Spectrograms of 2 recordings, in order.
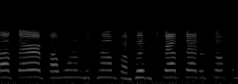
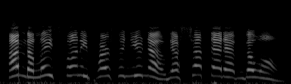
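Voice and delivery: louder, scolding dismissal; loud brush-off; 3 semitones higher, 9 dB louder than usual. Retold or imitated. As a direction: shoo him off loudly. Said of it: "And I'm like".

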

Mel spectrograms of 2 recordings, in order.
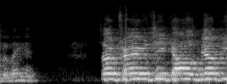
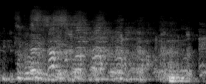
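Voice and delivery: laughing; 4 semitones lower than usual. Real, not acted. Laughing at his own outburst.

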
